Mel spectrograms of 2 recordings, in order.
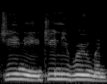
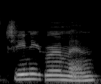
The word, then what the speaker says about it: Jeanne Ruman: And what's so beautiful about Jeanne Ruman, can you say her name again so I get it right? Yes, Jeanne Ruman. Jeanne Ruman, just gorgeous.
